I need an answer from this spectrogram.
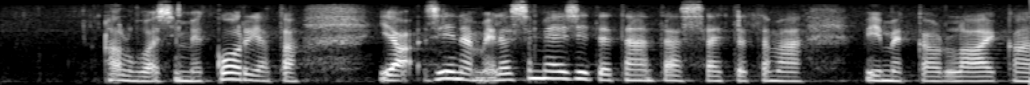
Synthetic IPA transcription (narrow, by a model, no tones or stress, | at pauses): hɑ̰luɑisimːekorjɑt̪ɑjɑ̰siːnæmiḛlesːæmeesit̪et̪æːnt̪æsːæet̪ːæt̪æmæʋiːmekːɑudelːɑɑikɑː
